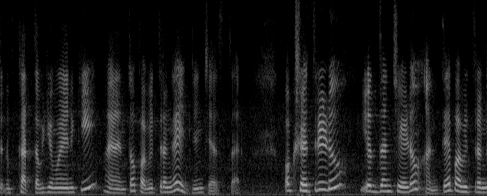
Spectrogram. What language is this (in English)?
Telugu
